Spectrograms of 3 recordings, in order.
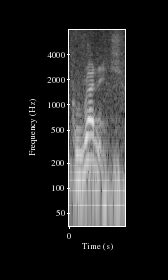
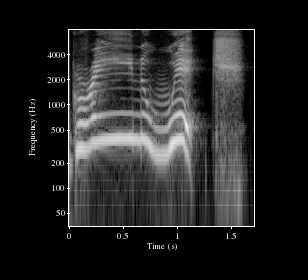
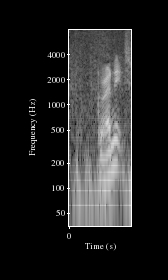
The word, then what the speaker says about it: Greenwich: This is the East London suburb of Greenwich, where you don't pronounce the W or one of the E. And right here is the place where British standard time was standardized since 11 o'clock. Green witch.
